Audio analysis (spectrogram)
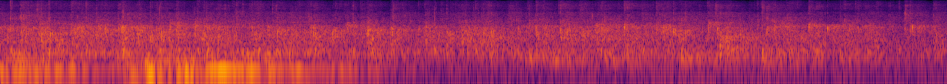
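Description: A crowd claps loudly and continuously at an academy ceremony in Raipur, welcoming a newly selected police sub-inspector candidate. The applause is a thick, even wash of hand claps lasting the whole moment.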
